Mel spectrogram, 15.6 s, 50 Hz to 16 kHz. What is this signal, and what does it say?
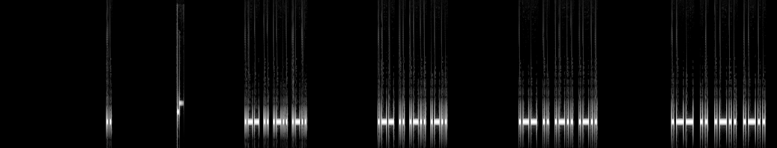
Morse code, heard as a keyed tone, about 31 wpm, 700 Hz. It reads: I WILL WILL WILL WILL
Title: Speed-Racing Top 300 Words 25wpm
